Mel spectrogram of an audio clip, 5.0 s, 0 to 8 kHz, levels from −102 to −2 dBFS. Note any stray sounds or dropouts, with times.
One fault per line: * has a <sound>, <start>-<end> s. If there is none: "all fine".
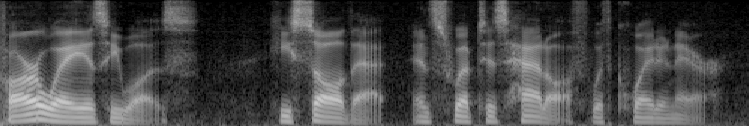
all fine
